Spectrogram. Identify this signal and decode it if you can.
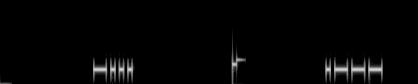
Morse code, heard as a keyed tone, about 28 wpm, 700 Hz. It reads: B J
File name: Single-Letter-Number-28wpm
